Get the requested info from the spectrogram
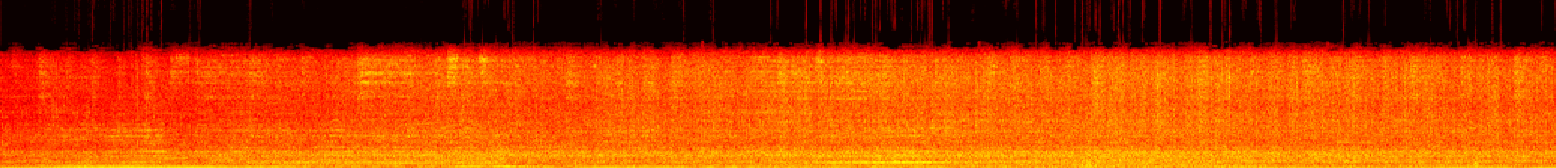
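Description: Car engine and road noise heard from inside a moving car. The engine note rises over the first couple of seconds as it accelerates, then holds at a steady cruise, with a couple of small changes in pitch later on.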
